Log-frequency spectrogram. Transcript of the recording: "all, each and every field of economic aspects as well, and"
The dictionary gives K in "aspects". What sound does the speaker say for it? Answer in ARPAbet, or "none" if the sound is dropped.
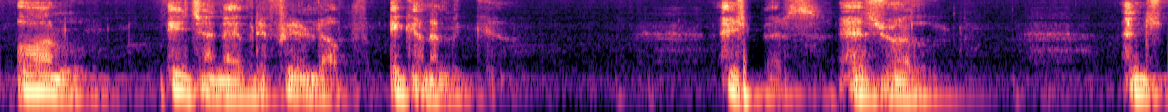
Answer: none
